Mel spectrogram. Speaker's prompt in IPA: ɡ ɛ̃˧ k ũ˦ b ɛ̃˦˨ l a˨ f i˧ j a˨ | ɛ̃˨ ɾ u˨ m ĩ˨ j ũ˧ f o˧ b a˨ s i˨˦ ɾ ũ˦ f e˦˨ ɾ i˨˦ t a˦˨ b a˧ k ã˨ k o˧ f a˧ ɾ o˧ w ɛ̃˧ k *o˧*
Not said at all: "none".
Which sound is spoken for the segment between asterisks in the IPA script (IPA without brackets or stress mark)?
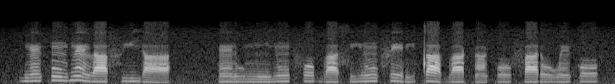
o˦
